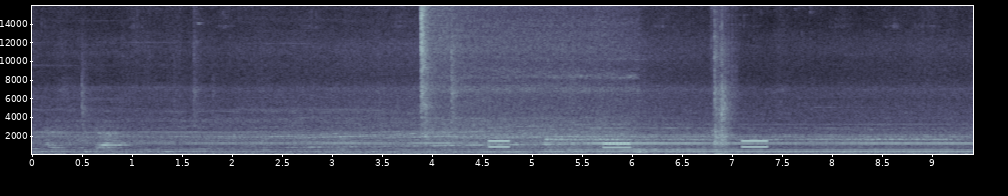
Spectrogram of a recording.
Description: DTMF, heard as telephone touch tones, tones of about 230 ms, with the noise inside a subway train. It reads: 9 4 9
